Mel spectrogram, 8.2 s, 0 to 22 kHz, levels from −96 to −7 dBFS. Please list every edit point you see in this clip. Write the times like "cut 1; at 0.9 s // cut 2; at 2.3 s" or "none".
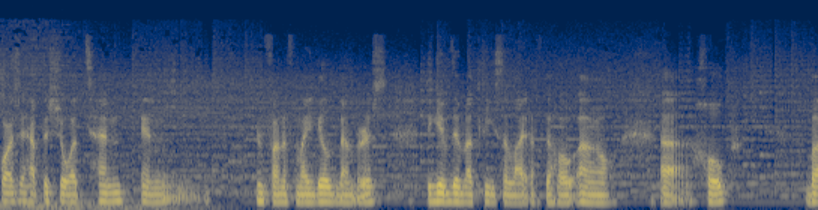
none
